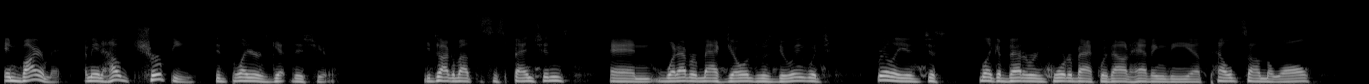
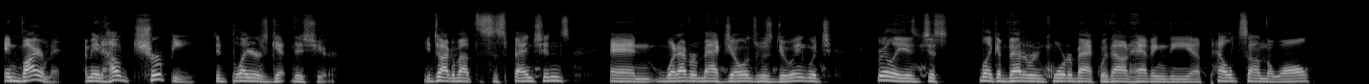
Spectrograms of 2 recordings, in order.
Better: second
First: muffled; very; fading above 1 kHz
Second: none

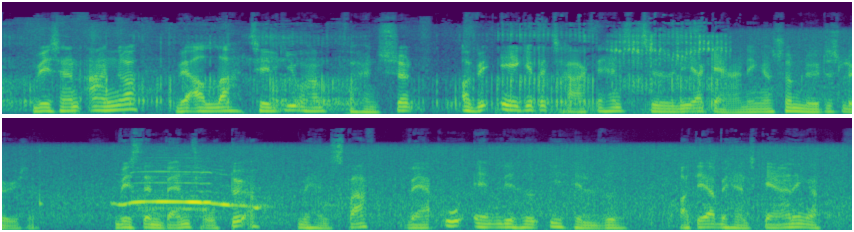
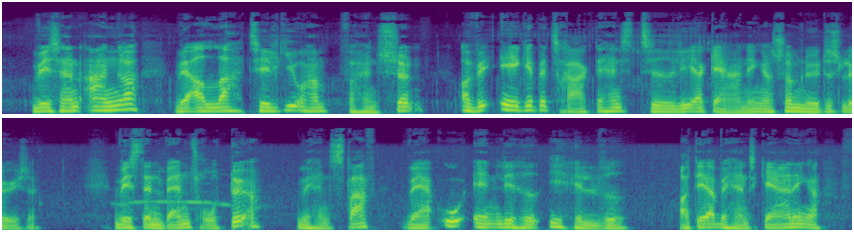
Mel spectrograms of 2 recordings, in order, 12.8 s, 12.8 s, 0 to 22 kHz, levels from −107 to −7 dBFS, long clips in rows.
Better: second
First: animal sounds; loud; throughout; 1 dB below the speech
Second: animal sounds; faint; throughout; 25 dB below the speech

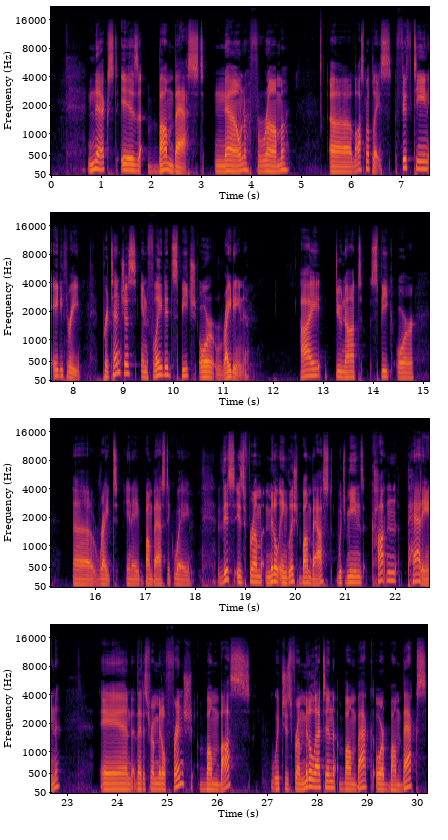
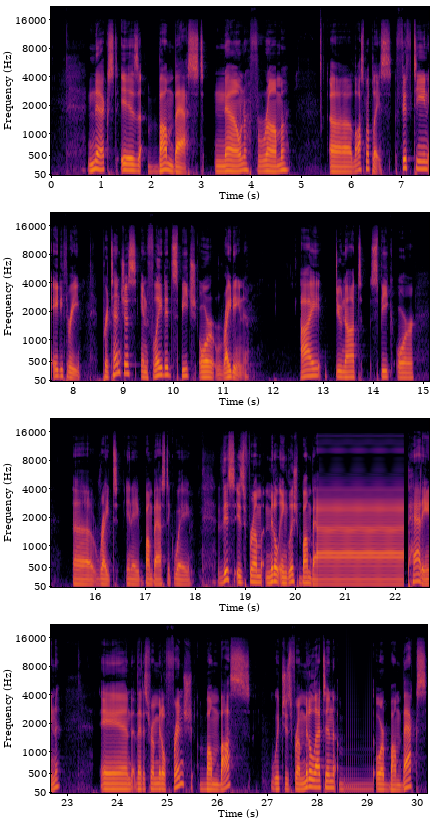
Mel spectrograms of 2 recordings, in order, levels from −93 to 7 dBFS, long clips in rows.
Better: first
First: none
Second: audio freezing; at 20 s for 1.5 s and at 29 s for 0.5 s

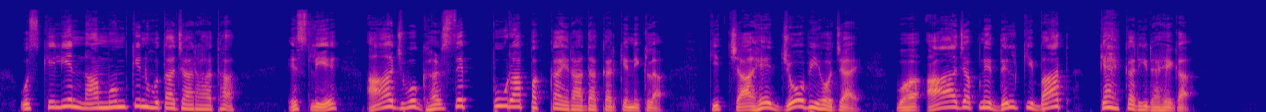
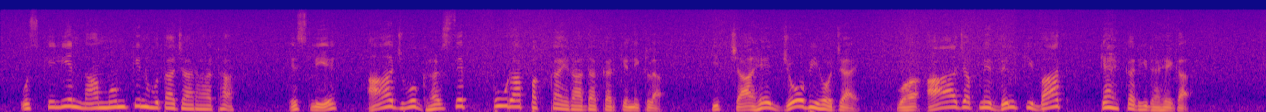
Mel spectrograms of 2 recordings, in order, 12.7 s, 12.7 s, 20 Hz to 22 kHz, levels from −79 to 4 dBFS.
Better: first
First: none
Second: hiss; noticeable; throughout; 10 dB below the speech

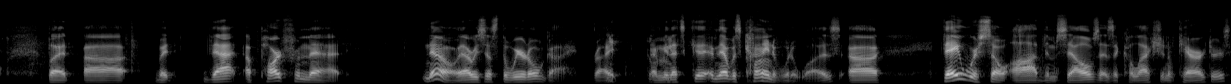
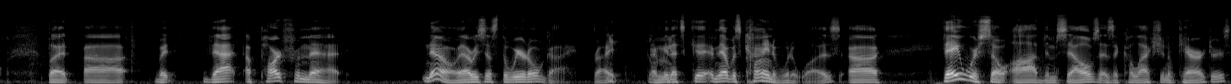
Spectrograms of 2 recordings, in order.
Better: second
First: thin; very; fading below 550 Hz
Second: none

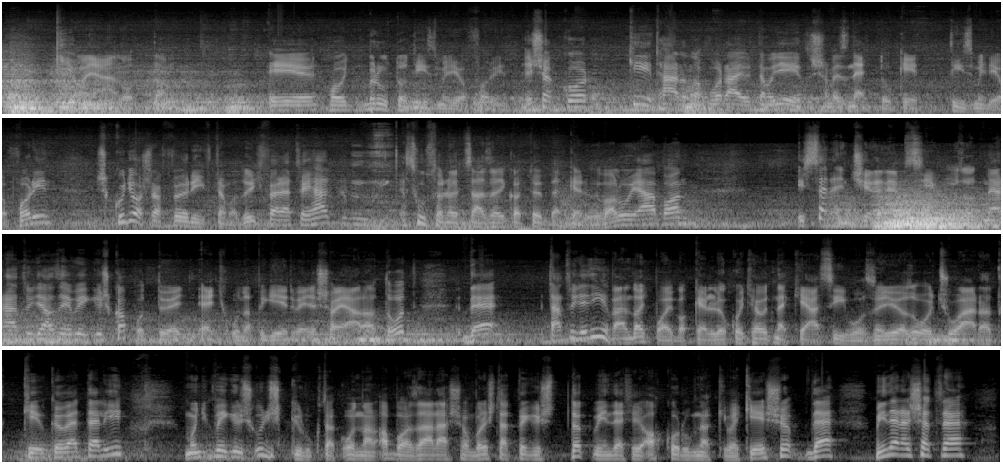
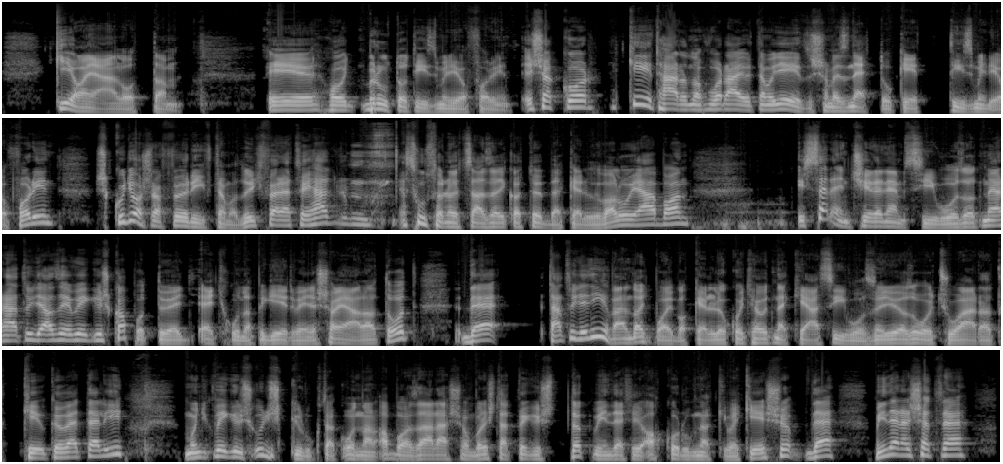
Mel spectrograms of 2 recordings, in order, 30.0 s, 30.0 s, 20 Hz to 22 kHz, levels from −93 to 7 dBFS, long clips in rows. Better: second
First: rain or running water; very loud; throughout; 4 dB above the speech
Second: none

